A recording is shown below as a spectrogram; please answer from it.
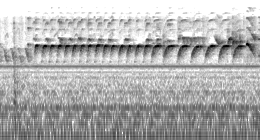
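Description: Canary chicks that are feathering out chirp nearby in a rapid, steady run of thin, high peeps. A constant electrical hum sits underneath.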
